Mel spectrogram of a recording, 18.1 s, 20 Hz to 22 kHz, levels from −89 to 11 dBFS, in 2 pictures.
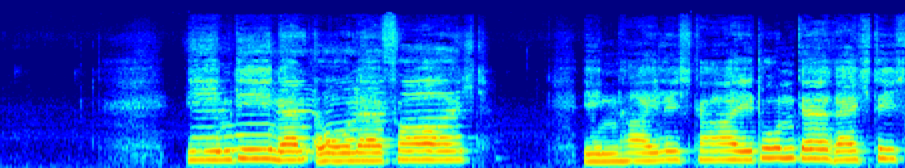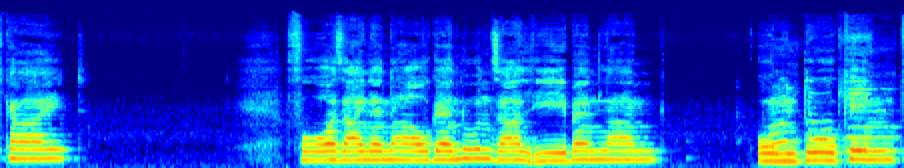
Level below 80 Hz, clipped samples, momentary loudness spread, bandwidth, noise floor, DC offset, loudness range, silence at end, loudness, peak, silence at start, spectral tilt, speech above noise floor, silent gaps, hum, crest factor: -60 dBFS; under 0.1%; 8 LU; 15.5 kHz; -65 dBFS; under 0.1%; 6 LU; 0 s; -17 LUFS; -2 dBFS; 1.85 s; -7.5 dB/octave; 49 dB; none; none; 16 dB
